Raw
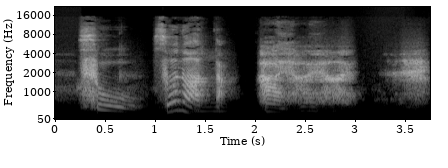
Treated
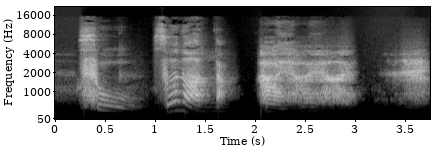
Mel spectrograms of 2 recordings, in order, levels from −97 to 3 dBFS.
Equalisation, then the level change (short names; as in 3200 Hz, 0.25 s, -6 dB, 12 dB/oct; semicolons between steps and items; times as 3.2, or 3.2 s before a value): HPF 580 Hz 12 dB/oct; dynamic EQ 790 Hz, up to +6 dB, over -44 dBFS, Q 1.1; +8.5 dB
